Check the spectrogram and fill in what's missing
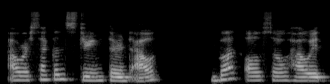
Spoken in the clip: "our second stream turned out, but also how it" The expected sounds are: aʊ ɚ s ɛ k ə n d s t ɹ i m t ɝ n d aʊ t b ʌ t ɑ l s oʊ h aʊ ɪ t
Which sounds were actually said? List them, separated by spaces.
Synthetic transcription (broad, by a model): aʊ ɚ s ɛ k ə n d s t ɹ i m t ɝ n d aʊ t b ʌ t ɑ l s oʊ h aʊ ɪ t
